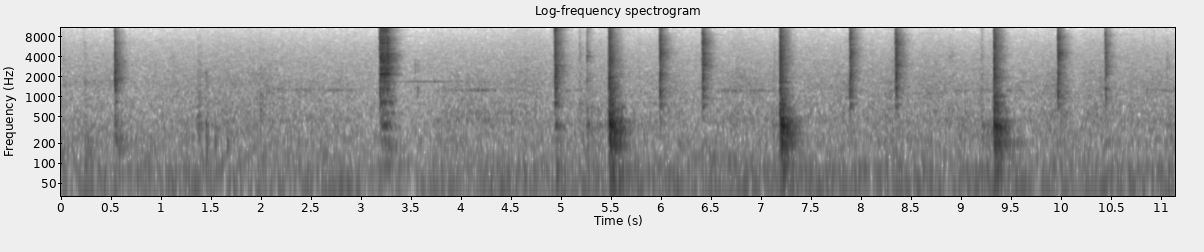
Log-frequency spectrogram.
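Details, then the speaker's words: Transformer plugged in through a lamp limiter, with the range selector switch possibly not working properly: sharp uneven relay clicks, one every half second to two seconds, as the relay chatters; the owner suspects the lamp limiter is dropping the voltage. "I've gone ahead and I plugged in our lamp limiter and uh yeah we are getting a bit of action I think that relays just clicking because the lamp limits is knocking the voltage down a little bit"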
